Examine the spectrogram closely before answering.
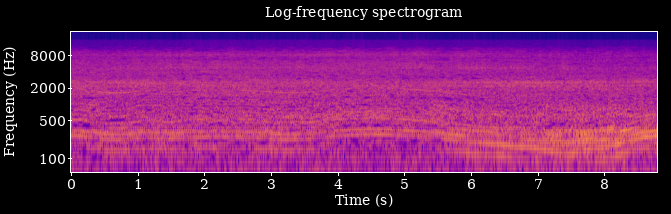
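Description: A truck engine roars and revs loudly, rising and falling in pitch.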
